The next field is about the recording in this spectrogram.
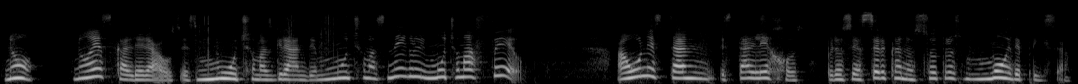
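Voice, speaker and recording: A woman's voice: sits high, a little slow, mellow, voice pushed up. A woman voicing a worried little girl in a children's story.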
